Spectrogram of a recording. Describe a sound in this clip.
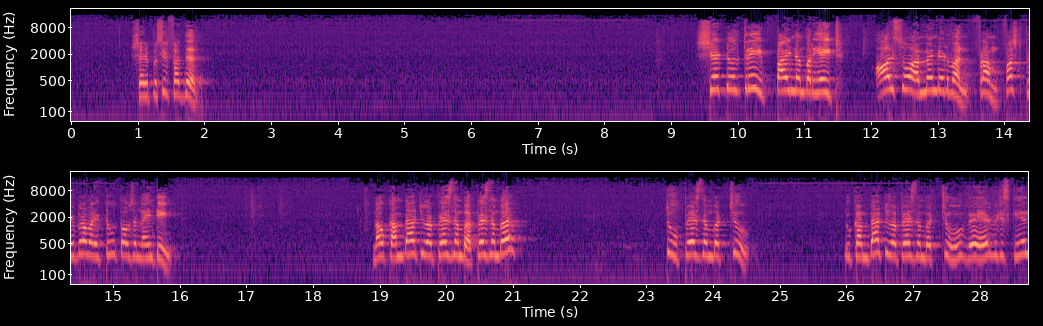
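A middle-aged man lectures calmly into a microphone, pausing between phrases.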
